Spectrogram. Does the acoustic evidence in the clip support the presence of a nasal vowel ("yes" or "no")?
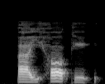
no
